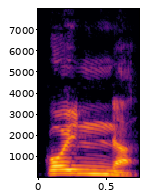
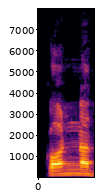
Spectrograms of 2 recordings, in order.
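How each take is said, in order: First: An 'i' sound is added before 'nn'. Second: The word has no added vowel before 'nn'.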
